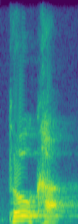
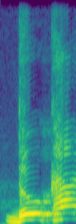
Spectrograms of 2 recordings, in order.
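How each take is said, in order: First: The consonant is said with a breath puff. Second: The consonant is said without a breath puff. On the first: The speaker calls it right. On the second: The speaker calls it wrong.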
